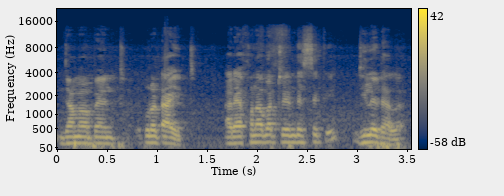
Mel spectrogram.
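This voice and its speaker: A man's voice: a little high, fast, background noise. A man teaching an English lesson in Bengali with a West Bengal accent, mixing in English words and questioning his students. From West Bengal, India.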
